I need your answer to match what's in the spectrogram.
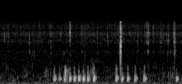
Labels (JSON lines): {"label": "biophony, damselfish", "recorder": "SoundTrap 600 or HydroMoth"}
